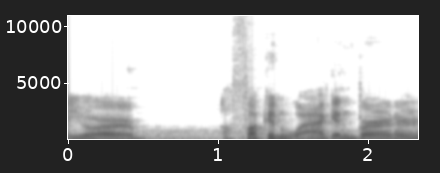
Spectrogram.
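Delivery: ordinary delivery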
